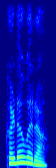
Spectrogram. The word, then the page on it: ಘಟ್ಟವರೆ: ghattavare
